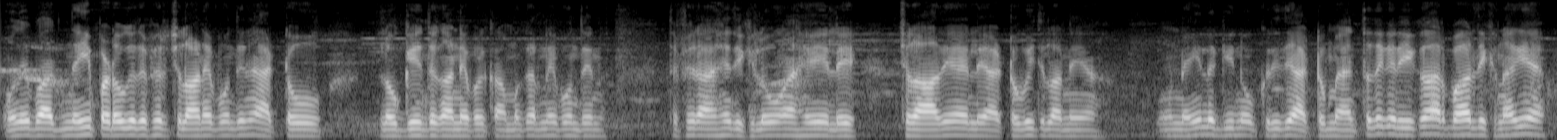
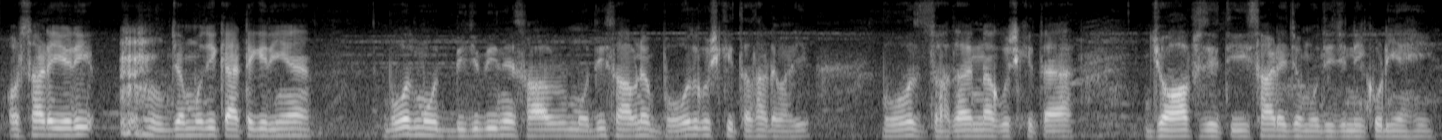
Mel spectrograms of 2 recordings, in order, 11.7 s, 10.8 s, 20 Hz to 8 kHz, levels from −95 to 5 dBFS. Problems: constant background noise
